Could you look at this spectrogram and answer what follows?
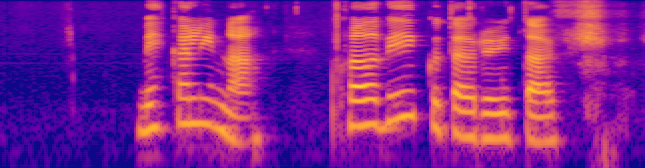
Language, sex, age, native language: Icelandic, female, 40-49, Icelandic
